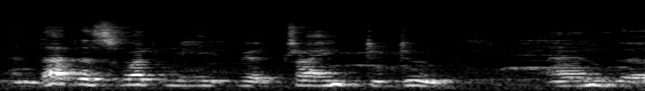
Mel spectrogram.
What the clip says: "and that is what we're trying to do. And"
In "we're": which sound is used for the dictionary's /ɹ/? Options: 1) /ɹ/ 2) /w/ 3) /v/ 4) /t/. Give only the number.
2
